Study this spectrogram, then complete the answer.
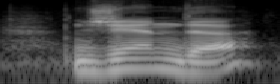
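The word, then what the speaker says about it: gender: ই লেটারটি দেখতে পাচ্ছি যার মানে দাঁড়াচ্ছে জি এর পরে যদি ই লেটার থাকে তাহলে হচ্ছে জি এর উচ্চারণ জ এর মতো হবে আরো কিছু উদাহরণ যদি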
